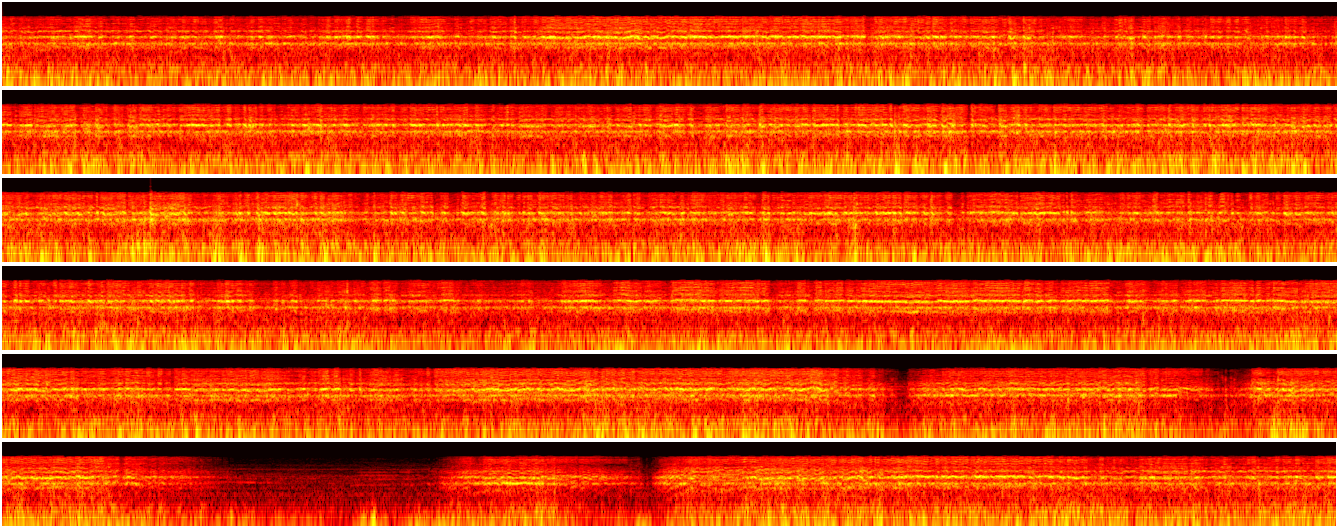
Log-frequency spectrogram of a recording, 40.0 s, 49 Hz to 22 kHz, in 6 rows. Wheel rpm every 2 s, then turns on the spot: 230, 230, 230, 220, 230, 230, 230, 240, 230, 230, 230, 230, 230, 220, 210, 160, 130, 40, 110, 220.
none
